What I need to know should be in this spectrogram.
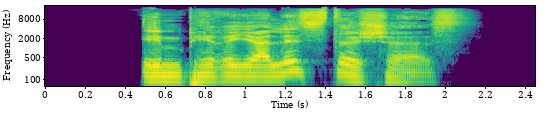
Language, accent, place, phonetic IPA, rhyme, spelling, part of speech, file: German, Germany, Berlin, [ˌɪmpeʁiaˈlɪstɪʃəs], -ɪstɪʃəs, imperialistisches, adjective, De-imperialistisches.ogg
- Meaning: strong/mixed nominative/accusative neuter singular of imperialistisch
